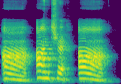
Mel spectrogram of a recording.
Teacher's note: it's the same ah sound very open very wide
